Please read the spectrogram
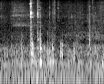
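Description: A few light knocks and scrapes of wooden hive frames being handled in a honey super, over a low rumble of wind on the microphone.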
